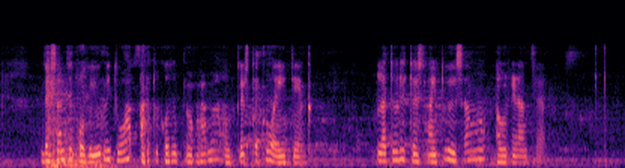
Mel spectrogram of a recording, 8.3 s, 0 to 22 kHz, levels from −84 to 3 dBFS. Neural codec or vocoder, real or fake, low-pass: codec, 32 kHz, 1.9 kbps, SNAC; fake; 7.2 kHz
